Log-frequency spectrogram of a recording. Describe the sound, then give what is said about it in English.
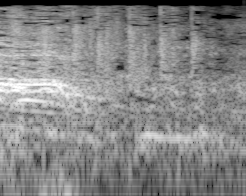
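A crowd of women from Washington State cheers and claps, with high-pitched whoops rising over scattered applause that starts loud and gradually fades as the noise thins out. “Women from Washington State, let's hear you cheer here.”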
